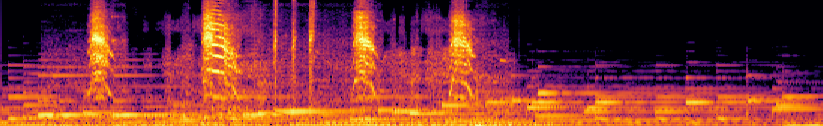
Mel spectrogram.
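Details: Young, terrified female kitten hiding deep in a car's engine compartment, crying for help: four loud, high, wavering meows in the first six seconds, each with a bent harmonic arc, over steady loud music that continues throughout.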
